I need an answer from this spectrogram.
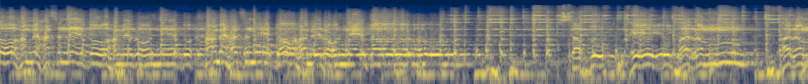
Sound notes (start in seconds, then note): none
